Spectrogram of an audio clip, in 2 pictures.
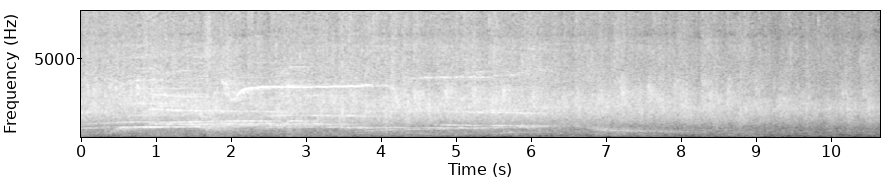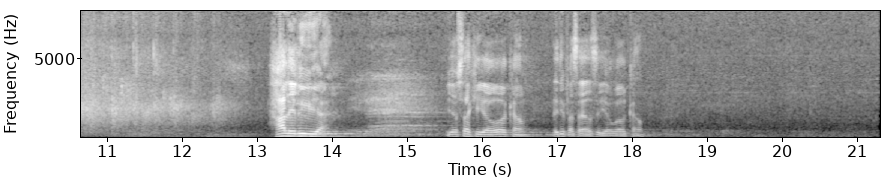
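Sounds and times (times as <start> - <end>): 
church congregation applauding: 0.0 - 12.9
speech: 13.3 - 14.2, 15.6 - 18.3.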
